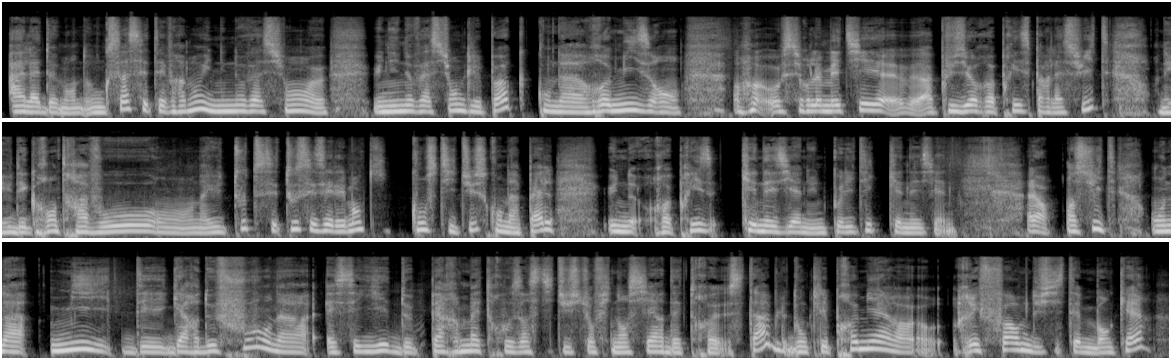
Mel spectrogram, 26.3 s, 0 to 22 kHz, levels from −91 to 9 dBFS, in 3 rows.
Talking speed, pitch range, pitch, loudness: 175 wpm, 145-180 Hz, 165 Hz, -16 LUFS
